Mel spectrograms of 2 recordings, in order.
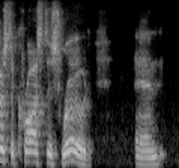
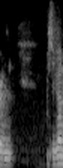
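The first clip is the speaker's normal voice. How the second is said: ordinary delivery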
